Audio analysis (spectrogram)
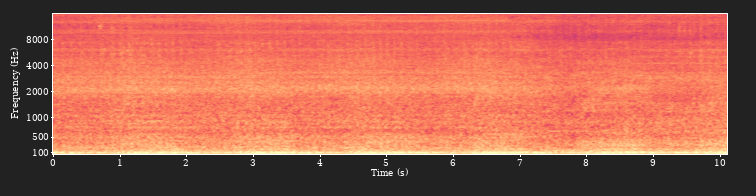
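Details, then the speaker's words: V8 with rebuilt Thermoquad carburetor, reassembled with mixture baseline at 2 turns: warm idle briefly better then rises and sags about every two seconds, never settling; lean idle surge. "Oh yeah, much better. Well, it was better for a second, now it's surging again."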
